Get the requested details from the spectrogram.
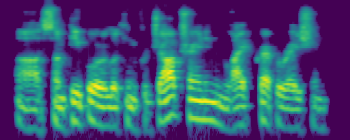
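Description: A man with a normal speaking voice talks at a fairly low pitch with ordinary variation against a quiet background. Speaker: magazine writer and commentator. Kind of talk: invited talk with audience Q&A. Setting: online webinar call. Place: home room. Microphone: video call.

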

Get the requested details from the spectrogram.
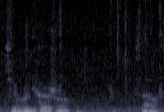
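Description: Very slow speech with audible room echo and light background noise. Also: man. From Russia. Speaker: World War II veteran. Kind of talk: interview answer. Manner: slow, reflective. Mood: reflective, wistful. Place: home room. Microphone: camera far.

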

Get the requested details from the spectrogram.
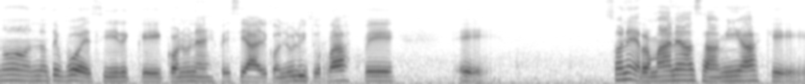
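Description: The speech comes at a very slow pace with long, frequent pauses and fairly even intonation, in a dry sound with no echo. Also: woman. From Argentina, Canning (Buenos Aires province). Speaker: field hockey player. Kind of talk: interview. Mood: warm, smiling. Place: open country.

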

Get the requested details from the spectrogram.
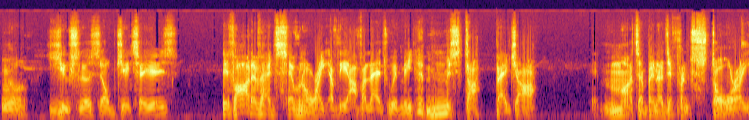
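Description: A gruff male voice, fairly low in pitch, with very wide pitch swings. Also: moderate pace. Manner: blustering, scheming, bossy.

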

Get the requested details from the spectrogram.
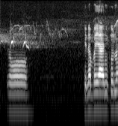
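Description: A man is speaking amid noticeable background noise. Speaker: hunting vlogger. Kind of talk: vlog narration. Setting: outdoors.

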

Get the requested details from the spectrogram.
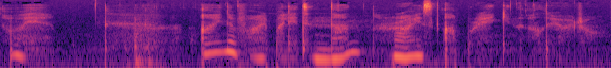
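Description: A woman whispers in a gentle tone at a very slow pace. Her pauses are long and frequent. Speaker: makeup artist (roleplay). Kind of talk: ASMR roleplay, soft-spoken makeup application. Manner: soft-spoken, gentle, whispery.

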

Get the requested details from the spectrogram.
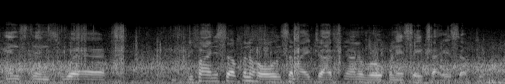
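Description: A man speaks with an American accent over loud background noise. The sound is dry, with no echo. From Baltimore, Maryland. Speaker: park ranger. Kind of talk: outdoor skills demonstration. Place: open country.

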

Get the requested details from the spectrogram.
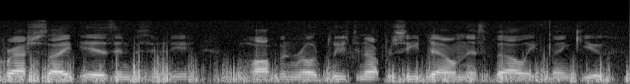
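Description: A man speaks at a fairly slow pace over loud background noise. The sound is dry, with no echo. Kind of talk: casual vlog chat. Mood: awed, quietly respectful. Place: open country. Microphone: phone near.

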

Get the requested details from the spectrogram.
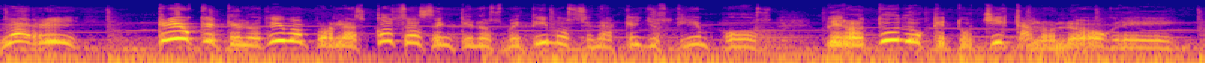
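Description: Doing a put-on character voice at an extremely high pitch, a man talks at a fairly quick pace while clear music plays in the background.

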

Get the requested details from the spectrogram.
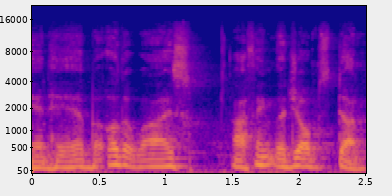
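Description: Somewhat breathy, a man speaks at a moderate pace with ordinary pitch variation. His tone is dark and mellow. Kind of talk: casual vlog chat. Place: workshop. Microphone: lapel.

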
